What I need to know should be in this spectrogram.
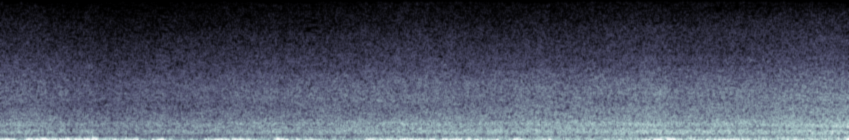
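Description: Fountain water splashes and rushes steadily.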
